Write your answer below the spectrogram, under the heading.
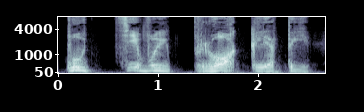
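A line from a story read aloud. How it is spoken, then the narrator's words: Growl. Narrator (Russian): прорычал он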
